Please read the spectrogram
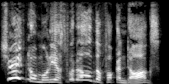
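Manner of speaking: high, sing-song Donegal accent. Shown as a demonstration. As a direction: deliver the line in a Donegal accent. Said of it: "No, that's Donegal".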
